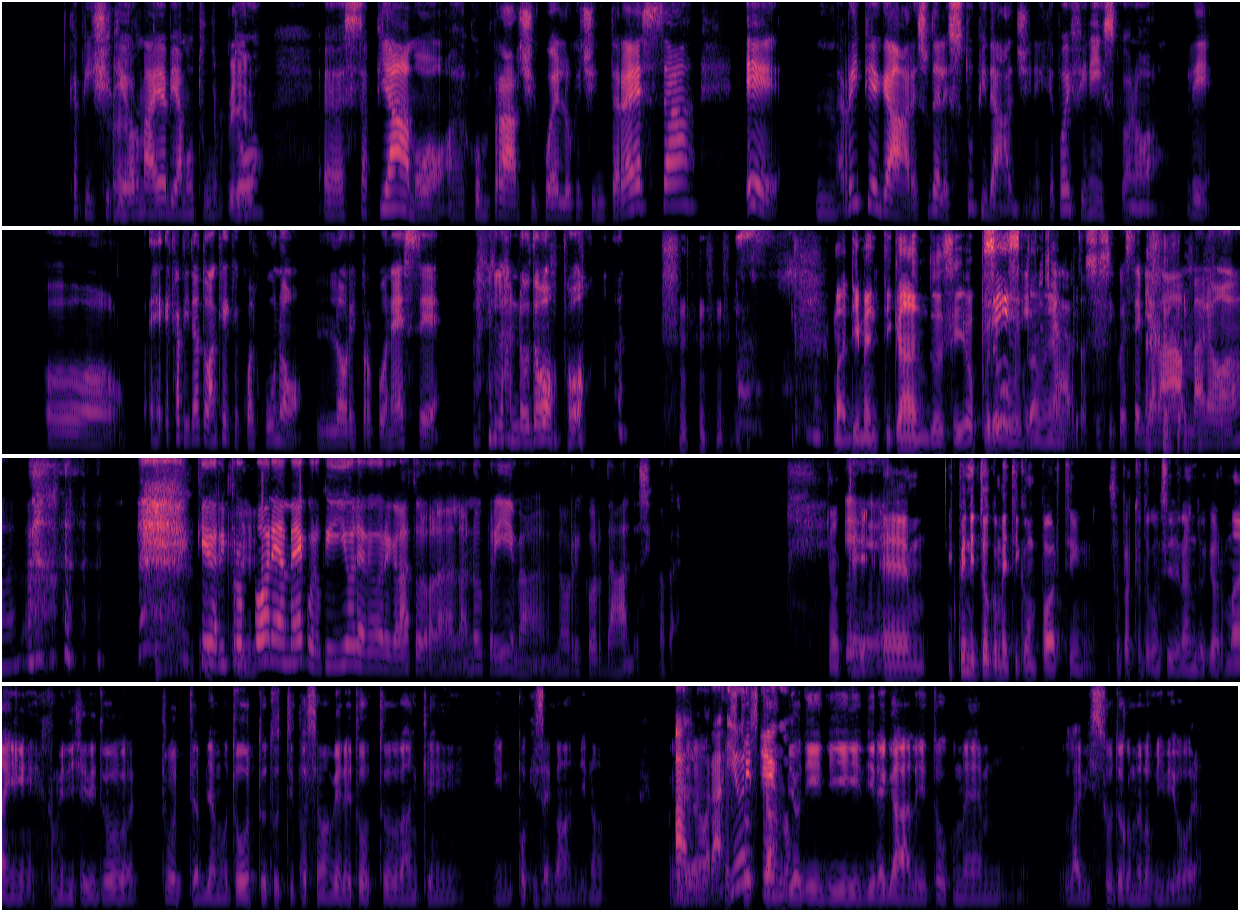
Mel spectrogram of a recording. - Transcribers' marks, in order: drawn out: "o"; chuckle; laughing while speaking: "l'anno dopo"; chuckle; snort; chuckle
- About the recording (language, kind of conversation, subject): Italian, podcast, Qual è una tradizione di famiglia che ami e che ti va di raccontarmi?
